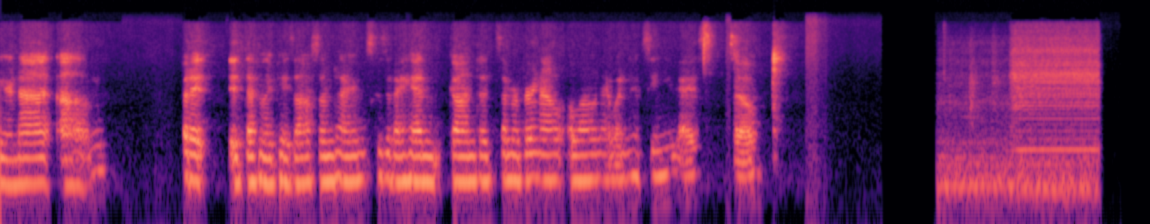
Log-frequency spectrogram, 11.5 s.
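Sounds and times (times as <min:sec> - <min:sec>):
speech: 0:00.0 - 0:01.1, 0:01.8 - 0:07.9
clothes dryer buzzer signalling the end of its cycle: 0:09.4 - 0:11.1.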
